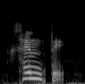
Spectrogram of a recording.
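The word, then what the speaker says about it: gente: Again with the g there is a g that sounds more like an English h with for example hente which means people.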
